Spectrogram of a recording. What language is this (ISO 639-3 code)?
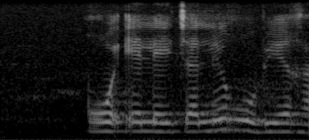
nso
